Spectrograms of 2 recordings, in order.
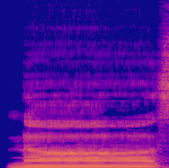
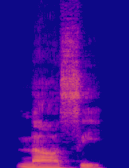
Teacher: آیت ہے اس لیے سین کا زیر جزم بن جا رہا ہے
